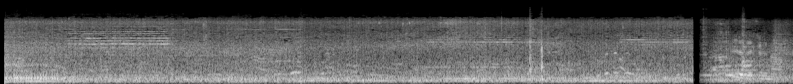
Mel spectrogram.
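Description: A busy street crowd murmurs and chatters in the background.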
